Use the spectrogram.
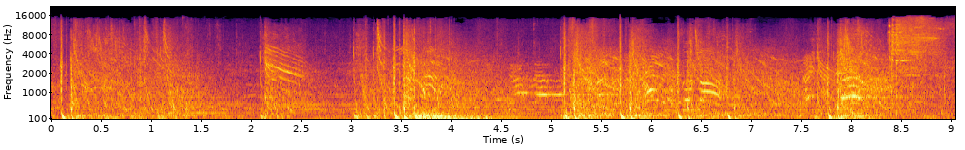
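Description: Blaster fire from the Star Wars Battlefront 2 game as Han Solo, sharp repeated zaps and bursts over a busy battle soundscape, with a voice talking throughout.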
